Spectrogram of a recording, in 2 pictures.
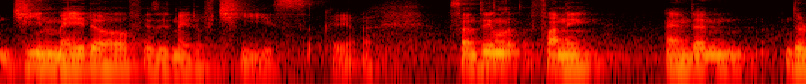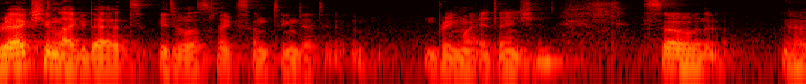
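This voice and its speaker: In a teaching demonstration, a Czech university lecturer with a Czech accent works through English, his second language, with frequent fillers and restarts. His voice is creaky and medium-pitched, with slight background noise behind it.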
